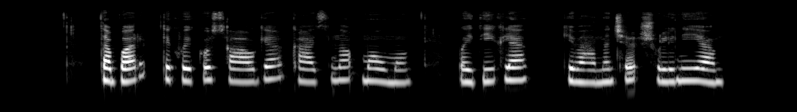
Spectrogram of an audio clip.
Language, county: Lithuanian, Vilnius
